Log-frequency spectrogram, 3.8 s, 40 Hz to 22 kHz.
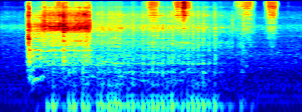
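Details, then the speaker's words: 1979 Lotus Esprit, carbureted: it catches with a burst, runs ragged and uneven for a couple of seconds, then fades and dies. There is fuel pressure, but the glass fuel filter shows air bubbles and little flow, pointing to fuel starvation. "no we have fuel pressure what's that is that filter empty that glass fuel filter yeah i mean i'm seeing air bubbles but i'm not seeing a lot of flow"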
